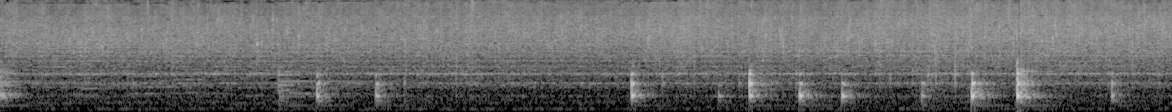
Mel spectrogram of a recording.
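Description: Sausage sizzling as it sautés in a pot with rendered pancetta fat. A spoon stirring it knocks against the pot about ten times, each knock short and ringing, most of them in the second half.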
